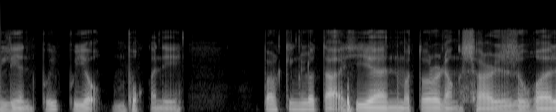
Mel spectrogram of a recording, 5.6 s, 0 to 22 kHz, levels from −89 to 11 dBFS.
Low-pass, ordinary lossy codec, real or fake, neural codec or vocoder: 7.2 kHz; none; real; none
